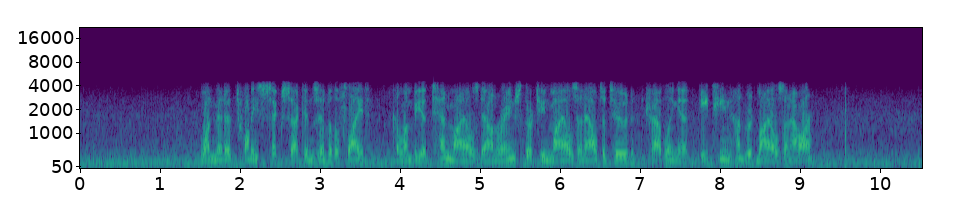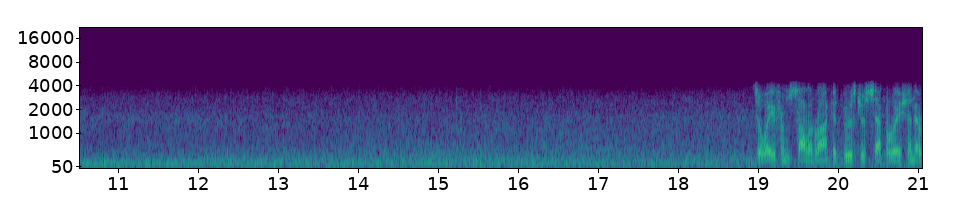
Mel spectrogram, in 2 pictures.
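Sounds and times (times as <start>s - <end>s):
distant rocket engine rumble: 0.0s - 21.0s.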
